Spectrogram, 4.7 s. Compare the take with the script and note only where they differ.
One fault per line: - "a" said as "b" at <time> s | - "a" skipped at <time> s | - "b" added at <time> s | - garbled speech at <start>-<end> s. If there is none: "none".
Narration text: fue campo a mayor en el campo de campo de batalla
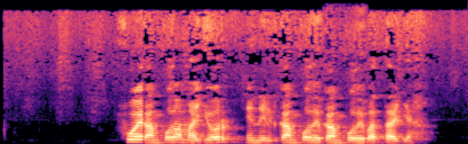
none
